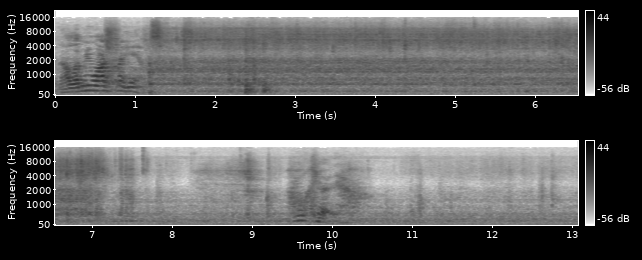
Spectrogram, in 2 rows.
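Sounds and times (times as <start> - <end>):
water running from faucet: 1.2 - 7.3.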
